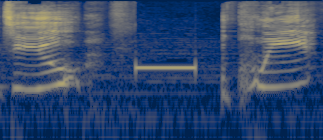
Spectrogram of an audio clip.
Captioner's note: beep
